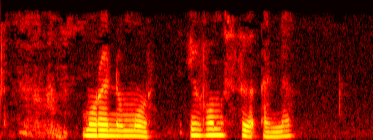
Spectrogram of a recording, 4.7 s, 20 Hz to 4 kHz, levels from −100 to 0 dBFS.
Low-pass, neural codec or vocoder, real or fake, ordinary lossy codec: 3.6 kHz; none; real; MP3, 32 kbps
